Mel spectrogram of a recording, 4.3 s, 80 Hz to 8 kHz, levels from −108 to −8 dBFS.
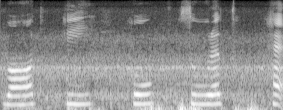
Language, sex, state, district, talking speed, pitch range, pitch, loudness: Hindi, female, Chandigarh, Chandigarh, 70 wpm, 245-255 Hz, 250 Hz, -16 LUFS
